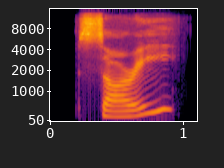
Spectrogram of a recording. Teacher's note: you might just say, sorry, with a rising intonation.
